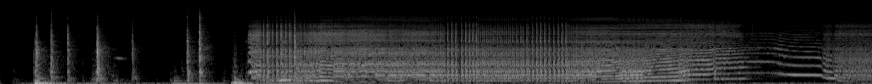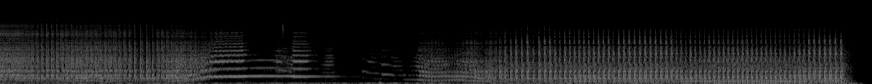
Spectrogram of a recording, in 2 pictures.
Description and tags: Squeaky Door - 114
Another squeaky door in our hands...
Door, Squeaking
